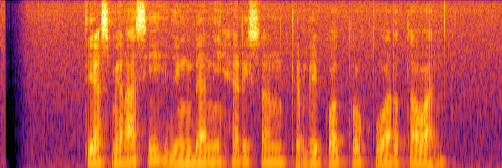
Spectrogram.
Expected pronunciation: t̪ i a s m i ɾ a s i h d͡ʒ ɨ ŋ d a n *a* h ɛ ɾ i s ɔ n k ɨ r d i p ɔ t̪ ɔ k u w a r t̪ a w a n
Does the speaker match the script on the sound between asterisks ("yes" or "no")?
no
